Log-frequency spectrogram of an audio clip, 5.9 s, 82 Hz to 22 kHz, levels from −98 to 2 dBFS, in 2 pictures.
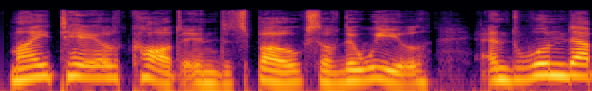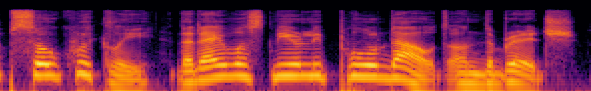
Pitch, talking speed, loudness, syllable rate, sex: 165 Hz, 235 wpm, -17 LUFS, 5.1 syllables/s, male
